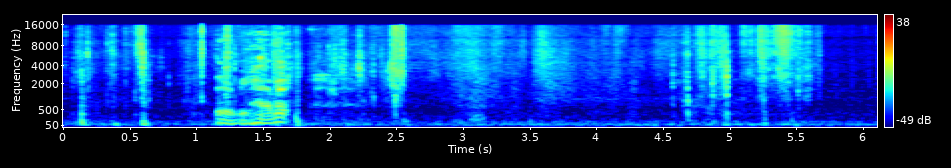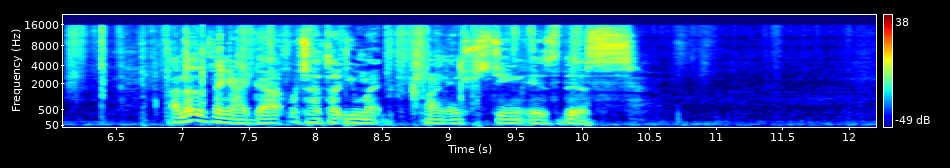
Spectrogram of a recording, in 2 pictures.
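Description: Paper rustles as a booklet and an envelope are handled.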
